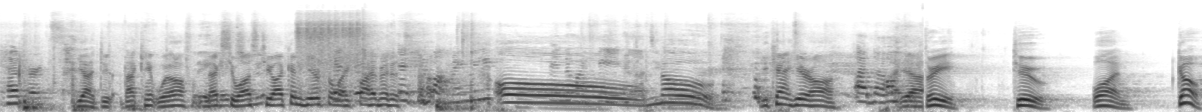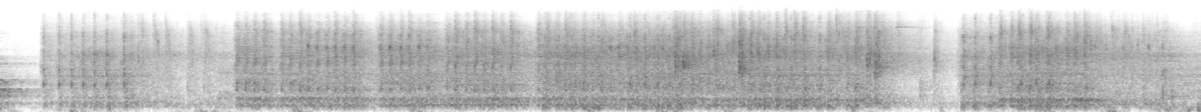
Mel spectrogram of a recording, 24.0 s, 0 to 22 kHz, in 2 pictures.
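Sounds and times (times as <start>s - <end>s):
airsoft guns firing full auto: 12.4s - 13.5s, 14.4s - 21.0s, 21.6s - 23.6s.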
